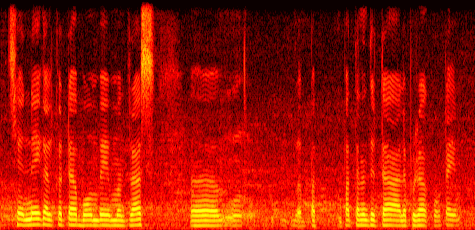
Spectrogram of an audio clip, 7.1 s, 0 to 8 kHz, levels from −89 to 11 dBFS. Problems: constant background noise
